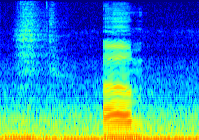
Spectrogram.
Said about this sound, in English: All-wheel drive, just getting out onto the highway here, now I'm on hard, dry pavement. So my four-wheel drive is off, and we're off on the highway.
